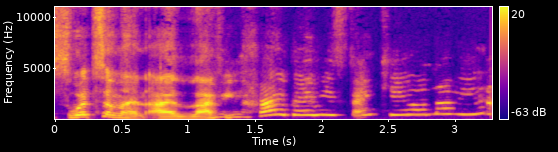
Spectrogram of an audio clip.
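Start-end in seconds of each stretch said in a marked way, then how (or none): 1.4-3.2 squeaky cute voice. Acted. Cutesy shoutouts to listeners.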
